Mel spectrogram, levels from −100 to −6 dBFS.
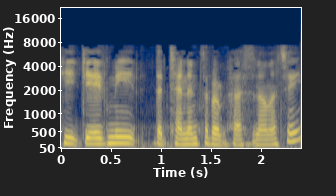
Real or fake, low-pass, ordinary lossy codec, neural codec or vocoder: fake; 7.2 kHz; MP3, 32 kbps; autoencoder, 22.05 kHz, a latent of 192 numbers a frame, VITS, trained on many speakers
